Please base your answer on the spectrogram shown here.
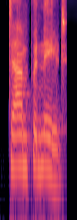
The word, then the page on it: tamponade: Indian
